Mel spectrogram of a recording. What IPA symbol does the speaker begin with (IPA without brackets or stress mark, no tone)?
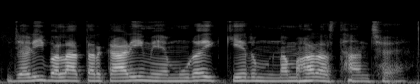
d͡ʒ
